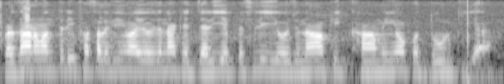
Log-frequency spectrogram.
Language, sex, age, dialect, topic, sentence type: Hindi, male, 56-60, Awadhi Bundeli, agriculture, statement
